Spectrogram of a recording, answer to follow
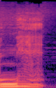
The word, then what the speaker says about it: gnat: Also, I you know, I was looking at the word nat today, right? Why didn't Little Wayne say real G's move in silence like a gnat? Because a gnat is spelled G N A T and gnats actually move in silence regardless, right?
